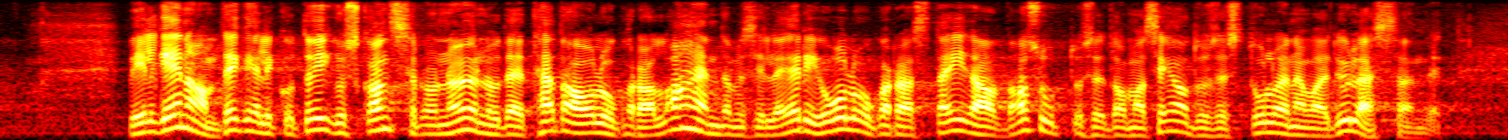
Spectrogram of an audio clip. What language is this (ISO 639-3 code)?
est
